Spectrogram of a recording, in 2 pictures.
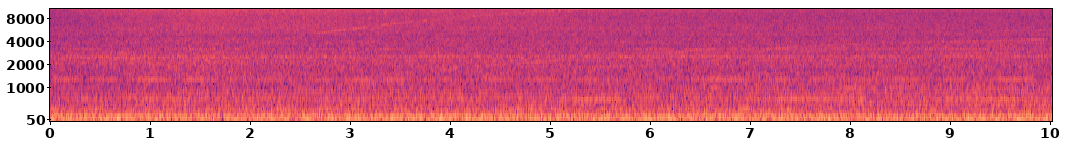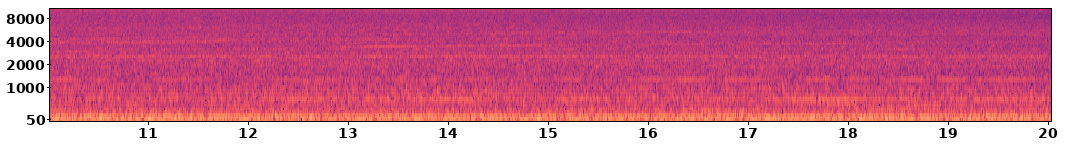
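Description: A flight-simulator airliner landing on the Jeju to Gimpo route gives a loud, steady jet engine roar with a broad rushing hiss and low rumble, unbroken throughout with no talking.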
